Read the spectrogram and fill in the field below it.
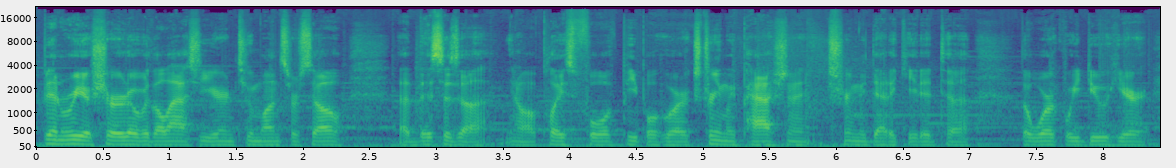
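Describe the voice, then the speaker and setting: A man's voice: sits low, little pitch movement, fast talker, vocal fry, hardly any pauses. A man speaking earnestly and measuredly about community care in an interview. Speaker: primary care clinician, scholarship recipient. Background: background music.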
